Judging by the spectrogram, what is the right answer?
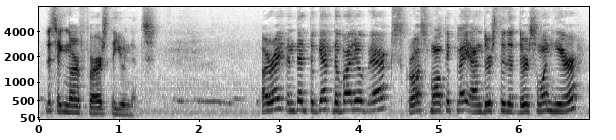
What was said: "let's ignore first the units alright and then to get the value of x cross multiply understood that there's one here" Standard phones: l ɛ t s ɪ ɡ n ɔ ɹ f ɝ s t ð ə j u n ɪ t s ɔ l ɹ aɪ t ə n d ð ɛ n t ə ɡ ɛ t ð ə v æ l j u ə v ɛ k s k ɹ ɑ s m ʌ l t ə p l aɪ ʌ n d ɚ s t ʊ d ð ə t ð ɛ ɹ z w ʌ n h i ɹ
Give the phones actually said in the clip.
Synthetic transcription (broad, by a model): l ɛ t s ɪ ɡ n ɔ ɹ f ɝ s t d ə j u n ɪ t s ɔ l ɹ aɪ t ə n d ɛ n t ə ɡ ɛ t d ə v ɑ l j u ə v ɛ k s k ɹ ɑ s m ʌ l t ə p l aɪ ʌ n d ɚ s t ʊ d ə t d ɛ ɹ s w ʌ n h i ɹ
